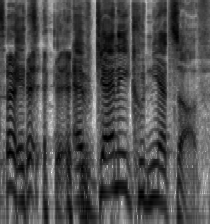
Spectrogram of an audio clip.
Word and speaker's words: Evgeny Kuznetsov: It's Evgeny Kuznetsov.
